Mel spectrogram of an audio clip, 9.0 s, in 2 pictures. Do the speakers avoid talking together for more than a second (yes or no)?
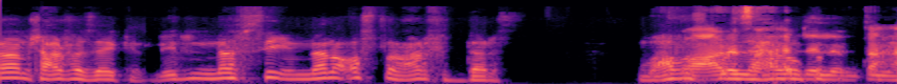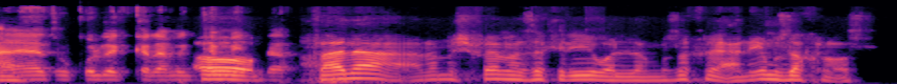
no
